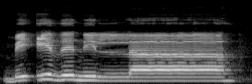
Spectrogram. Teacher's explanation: یہاں یہ اللہ کا لام باریک ہوگا کیونکہ یہاں اللہ کے لام سے پہلے حرف کے نیچے زیر ہے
